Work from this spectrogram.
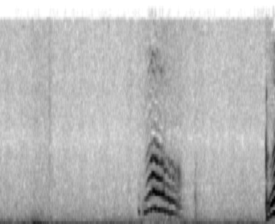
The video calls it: Kitten meowing so cute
